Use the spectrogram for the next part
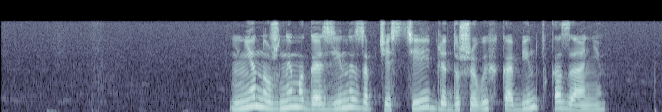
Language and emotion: Russian, neutral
